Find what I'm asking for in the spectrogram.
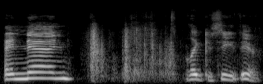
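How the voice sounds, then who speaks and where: A woman's voice: on the high side, takes it slowly, slight background noise. A woman in her fifties chatting casually about her reading in a rambling way, with many ums and restarts. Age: 50s. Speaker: book vlogger. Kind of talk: casual reading wrap-up chat.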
